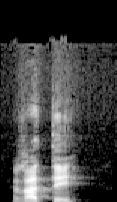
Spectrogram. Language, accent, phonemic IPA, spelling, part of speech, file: French, France, /ʁa.te/, raté, adjective / verb / noun, LL-Q150 (fra)-raté.wav
- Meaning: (adjective) 1. failed, screwed up 2. missed; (verb) past participle of rater; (noun) a failure, a washout, a loser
